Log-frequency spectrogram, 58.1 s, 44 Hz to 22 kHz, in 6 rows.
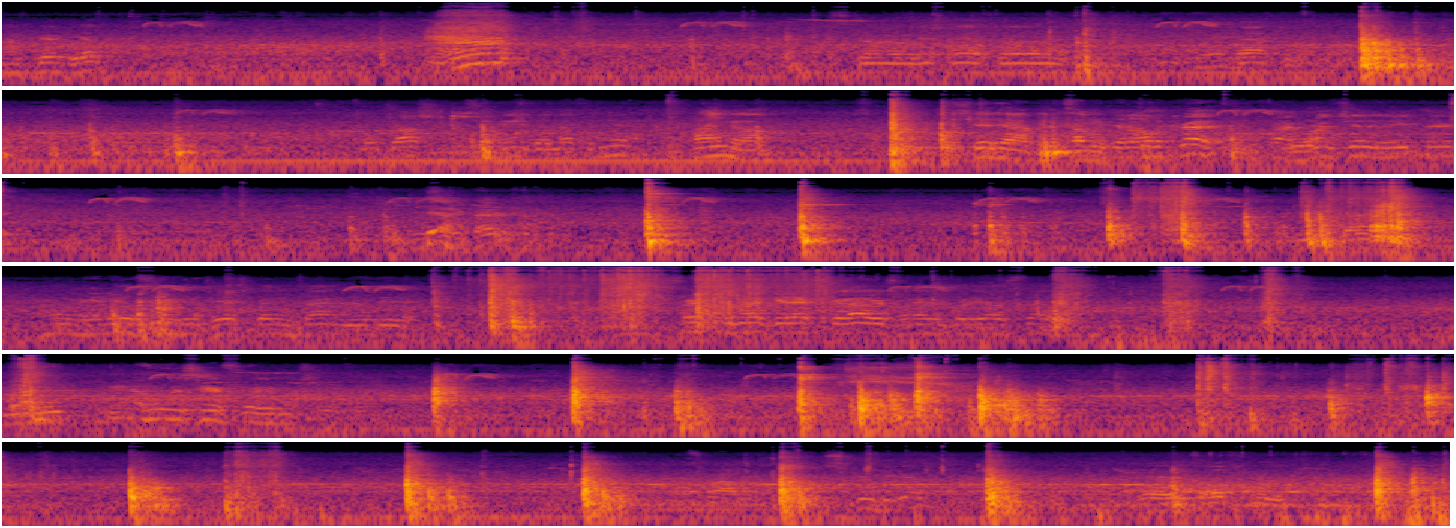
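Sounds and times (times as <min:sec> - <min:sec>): wooden knocks and clatters: 0:09.0 - 0:11.2, 0:25.9 - 0:28.9, 0:42.5 - 0:50.4
demolition knocks on wood: 0:31.9 - 0:34.6, 0:42.5 - 0:45.8, 0:51.1 - 0:51.6.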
